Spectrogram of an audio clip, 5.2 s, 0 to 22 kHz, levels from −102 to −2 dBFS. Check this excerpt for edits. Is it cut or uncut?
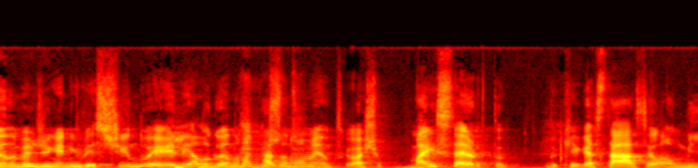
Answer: uncut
